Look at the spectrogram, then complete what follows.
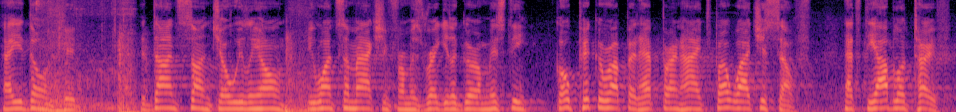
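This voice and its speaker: A man's voice: high-pitched, a little hiss or hum, lightly acted. A man playing a brash mob pimp boss. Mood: bossy. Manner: brash, demanding, fast-talking. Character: sleazy mob pimp boss, greedy and pushy.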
